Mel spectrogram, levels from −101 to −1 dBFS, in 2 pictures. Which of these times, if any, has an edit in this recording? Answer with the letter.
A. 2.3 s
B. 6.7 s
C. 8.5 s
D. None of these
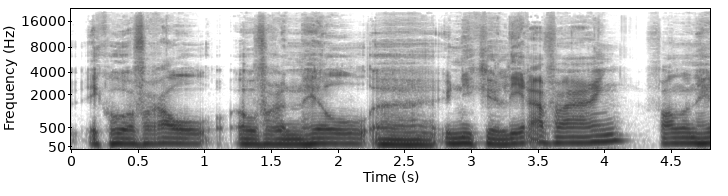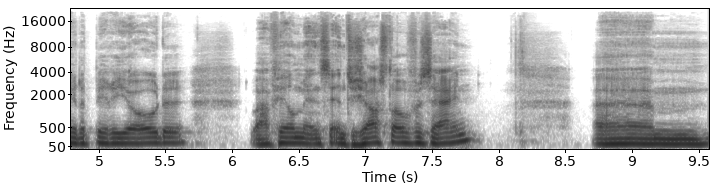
D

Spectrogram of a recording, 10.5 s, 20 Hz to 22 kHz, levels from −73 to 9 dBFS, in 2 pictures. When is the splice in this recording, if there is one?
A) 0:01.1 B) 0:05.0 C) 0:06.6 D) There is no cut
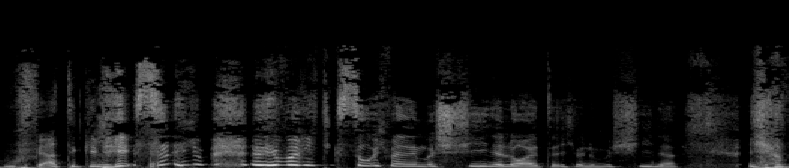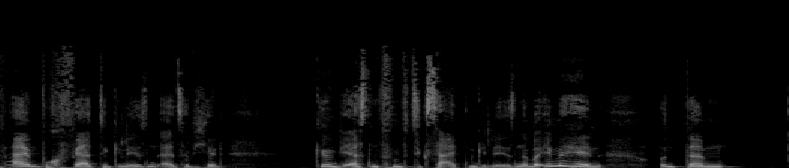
D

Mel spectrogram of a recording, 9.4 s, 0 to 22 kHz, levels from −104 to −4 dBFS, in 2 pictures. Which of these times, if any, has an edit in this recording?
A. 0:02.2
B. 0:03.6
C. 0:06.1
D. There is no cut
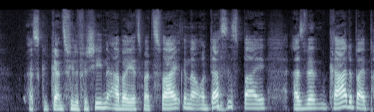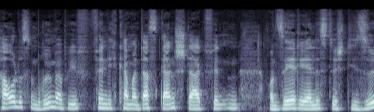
A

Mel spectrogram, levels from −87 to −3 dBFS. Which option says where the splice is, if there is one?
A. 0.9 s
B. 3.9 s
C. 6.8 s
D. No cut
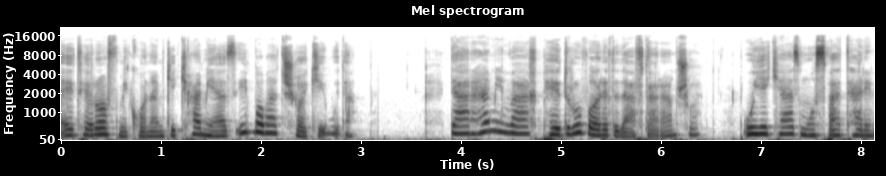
C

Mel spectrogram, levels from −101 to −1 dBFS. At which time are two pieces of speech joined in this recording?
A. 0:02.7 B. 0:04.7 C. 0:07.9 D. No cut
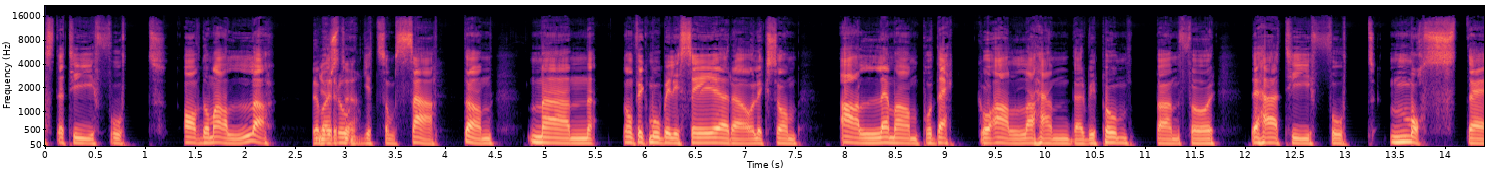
A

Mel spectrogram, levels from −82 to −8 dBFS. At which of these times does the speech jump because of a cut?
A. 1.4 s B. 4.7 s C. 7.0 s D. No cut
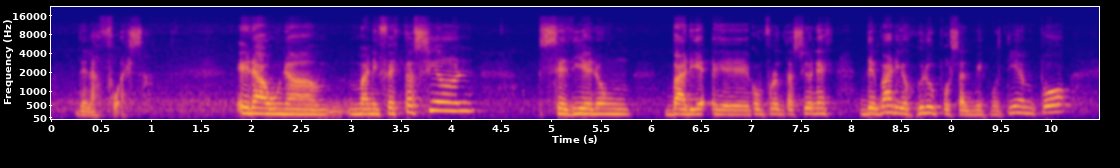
C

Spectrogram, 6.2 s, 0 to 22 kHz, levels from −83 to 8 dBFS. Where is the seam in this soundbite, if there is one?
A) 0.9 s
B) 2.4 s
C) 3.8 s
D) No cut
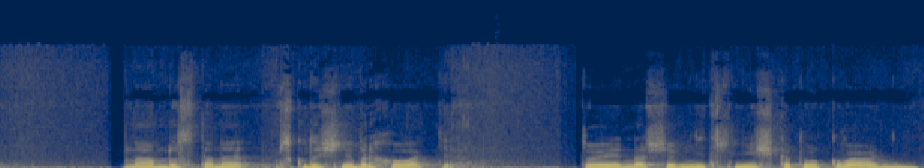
C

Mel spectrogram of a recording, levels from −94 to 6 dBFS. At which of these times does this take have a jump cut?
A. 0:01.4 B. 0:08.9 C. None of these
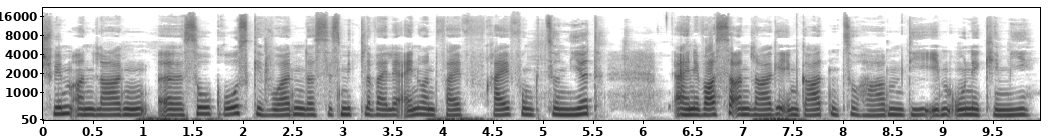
C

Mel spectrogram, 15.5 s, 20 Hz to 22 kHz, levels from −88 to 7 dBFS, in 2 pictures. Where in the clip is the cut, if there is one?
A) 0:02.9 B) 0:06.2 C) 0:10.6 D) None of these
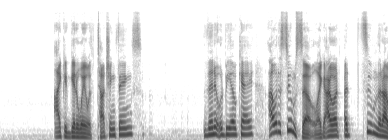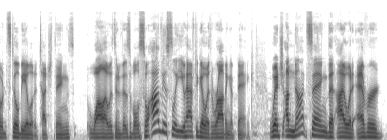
D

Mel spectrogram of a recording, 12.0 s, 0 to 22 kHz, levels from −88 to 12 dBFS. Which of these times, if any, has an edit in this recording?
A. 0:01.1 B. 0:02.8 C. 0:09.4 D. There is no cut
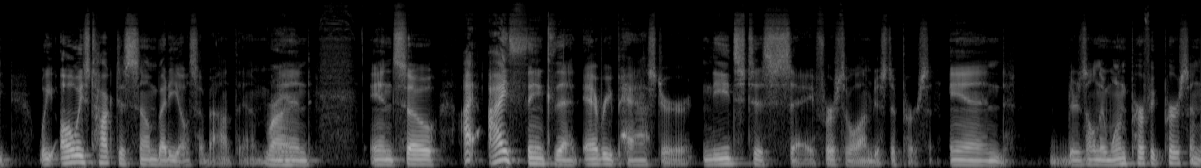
C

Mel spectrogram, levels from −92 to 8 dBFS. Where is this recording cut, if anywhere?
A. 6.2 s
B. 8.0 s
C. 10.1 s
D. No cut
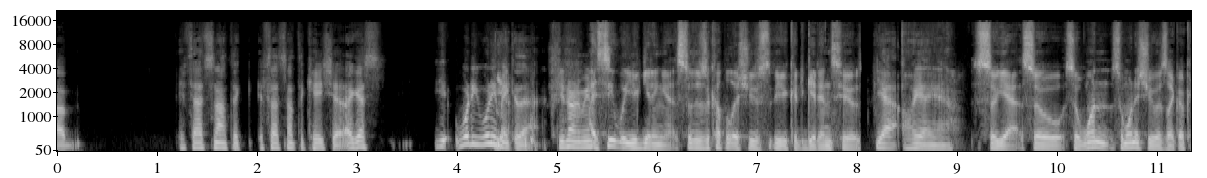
B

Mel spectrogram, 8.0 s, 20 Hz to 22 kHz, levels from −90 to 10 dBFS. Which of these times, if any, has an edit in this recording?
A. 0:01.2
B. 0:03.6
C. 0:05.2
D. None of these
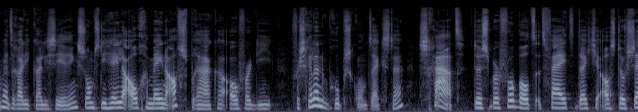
C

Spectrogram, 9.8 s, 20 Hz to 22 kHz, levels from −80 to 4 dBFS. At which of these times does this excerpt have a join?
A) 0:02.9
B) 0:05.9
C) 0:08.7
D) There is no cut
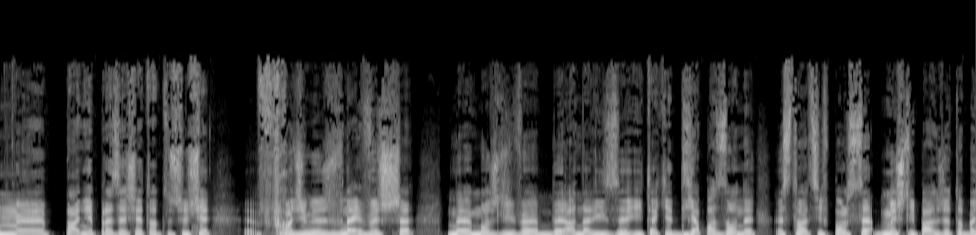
C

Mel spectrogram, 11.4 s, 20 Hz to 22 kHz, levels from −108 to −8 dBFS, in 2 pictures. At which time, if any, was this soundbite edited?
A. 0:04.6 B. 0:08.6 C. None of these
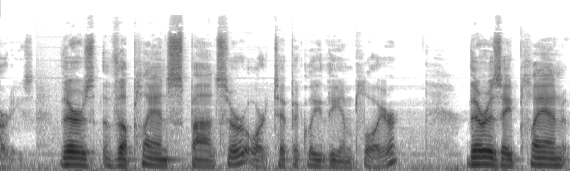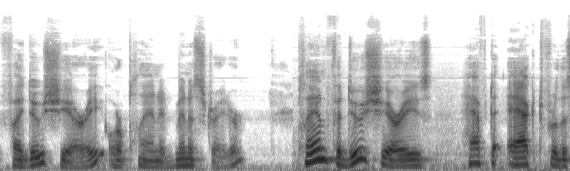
B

